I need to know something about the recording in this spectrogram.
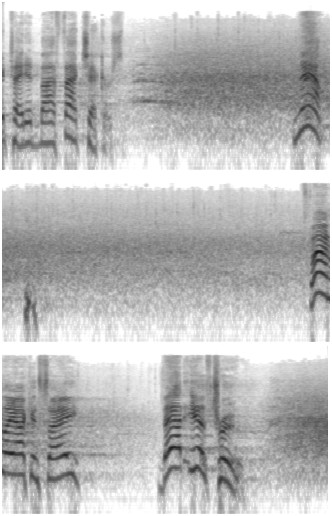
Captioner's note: laughter and applause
